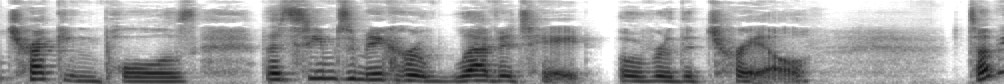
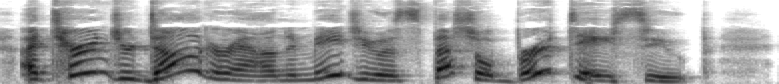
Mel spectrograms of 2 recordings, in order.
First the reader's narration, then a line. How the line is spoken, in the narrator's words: exclaimed the lead aid station volunteer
